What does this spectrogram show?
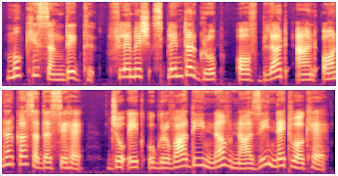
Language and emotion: Hindi, neutral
